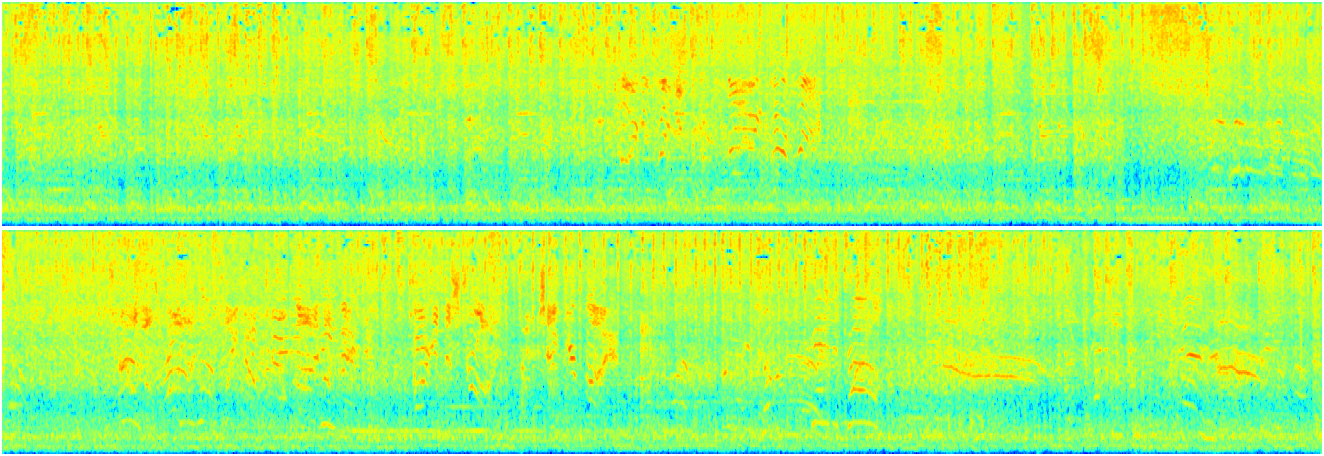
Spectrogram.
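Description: Rifles fire in rapid bursts nearby.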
